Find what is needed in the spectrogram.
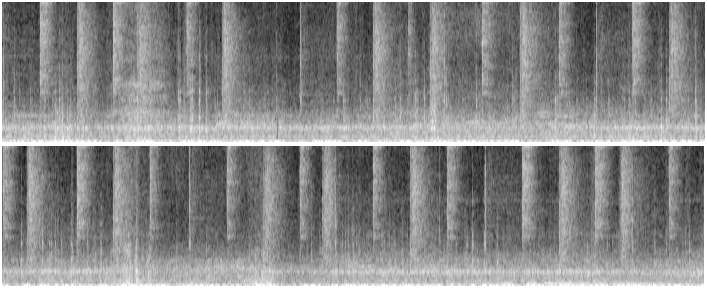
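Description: Steady rumble of wind and road noise from a scooter riding along a paved road, under background music.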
